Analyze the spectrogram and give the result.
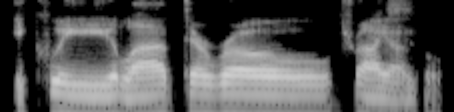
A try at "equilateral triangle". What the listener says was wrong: Spot on. You You can't improve on that. Spot on.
